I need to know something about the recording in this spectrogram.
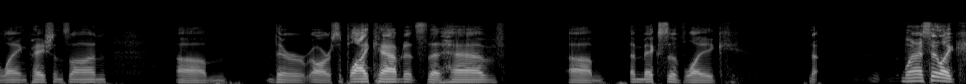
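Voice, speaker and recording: A man's voice: lowish voice, fairly bright tone, clean tone, no echo, highs cut off. A man speaking as game master in a casual, rambling way, explaining rules and describing scenes and often correcting himself.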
